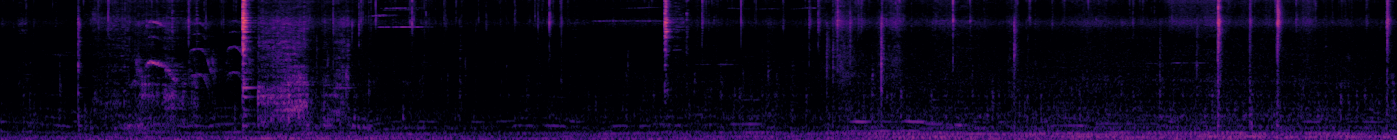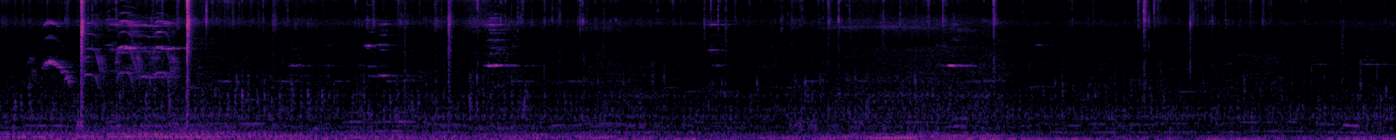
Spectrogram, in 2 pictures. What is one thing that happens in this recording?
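A wood fire crackles under a pot.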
